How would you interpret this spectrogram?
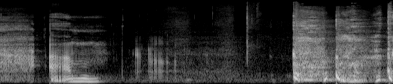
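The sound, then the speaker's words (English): A person with an itchy throat coughs and clears their throat in a few rough bursts, with short pauses between them and no speech. “clearly, my throat is a little itchy.”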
